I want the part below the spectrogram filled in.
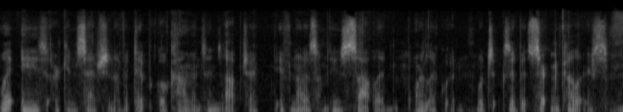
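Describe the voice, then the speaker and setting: Whispering at a fairly quick pace. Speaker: student. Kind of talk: philosophy text reading. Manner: soft-spoken.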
